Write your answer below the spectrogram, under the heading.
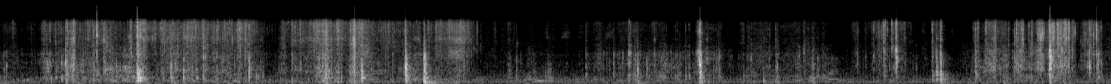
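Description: Crinkling and rustling of a Panini Rookie Anthology hockey card box being unwrapped and opened by hand, with light scrapes and taps of cardboard as the lid comes open.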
